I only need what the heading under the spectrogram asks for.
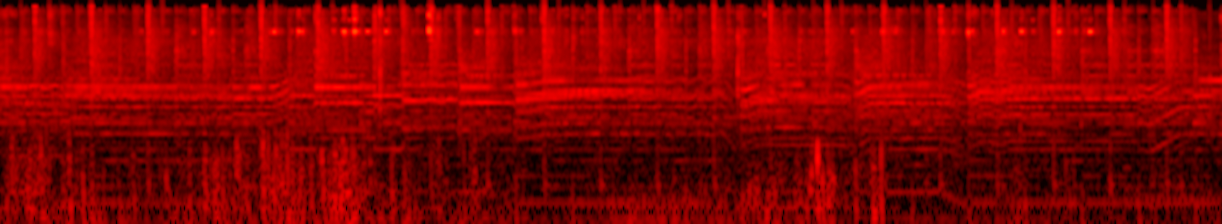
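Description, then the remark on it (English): Horse hooves clip-clop steadily across a training arena at the Bakey Ranch, a cutting horse training facility in Elk Grove, California, early in the morning. Fairly loud, with a droning, pitch-shifting mechanical whine running underneath throughout. “This is one of the top cutting horse training facilities in our part of the country. And this is one of the arenas where they train.”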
